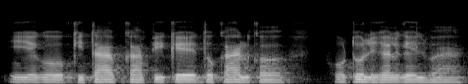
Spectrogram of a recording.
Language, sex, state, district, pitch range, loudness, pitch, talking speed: Bhojpuri, male, Uttar Pradesh, Deoria, 105-110 Hz, -19 LUFS, 110 Hz, 125 wpm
